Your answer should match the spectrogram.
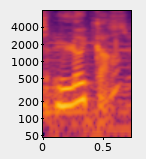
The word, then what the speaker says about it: Laika: Was it Laika? – Laika, or in the right pronunciation is Loika.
